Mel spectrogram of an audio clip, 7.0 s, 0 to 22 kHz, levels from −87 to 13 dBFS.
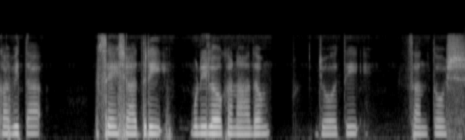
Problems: none marked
